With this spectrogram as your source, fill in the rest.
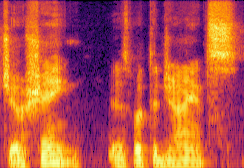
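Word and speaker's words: Schoen: says Joe Shane is now his name is pronounced Joe Shane is what the Giants said other people say show in it's one of those last names people will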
